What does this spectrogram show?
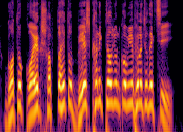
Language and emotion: Bengali, surprised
